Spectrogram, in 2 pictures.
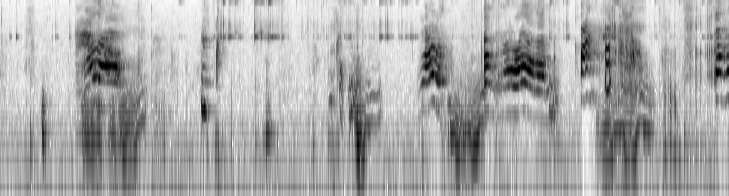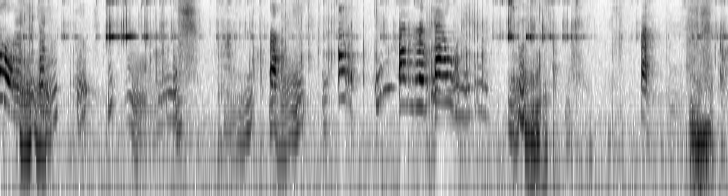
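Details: Two pet dogs playing together, one making its constant silly high-pitched noise; squeaky, wavering yips and whines in short irregular bursts, with scuffling between them.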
